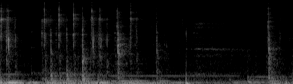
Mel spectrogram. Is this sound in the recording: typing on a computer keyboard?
yes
